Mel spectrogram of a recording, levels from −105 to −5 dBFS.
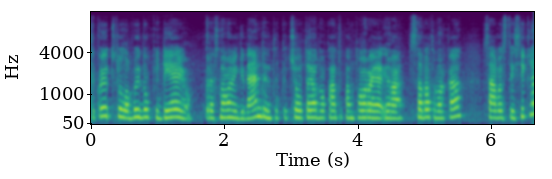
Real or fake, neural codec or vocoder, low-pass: fake; codec, 44.1 kHz, 3.4 kbps, Pupu-Codec; 14.4 kHz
